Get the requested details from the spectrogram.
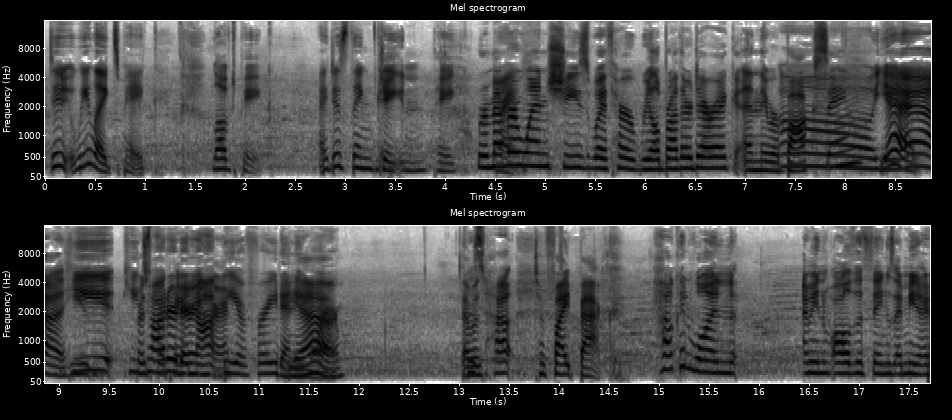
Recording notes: Recorded LIVE from TRIC.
